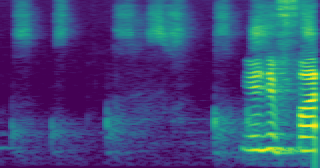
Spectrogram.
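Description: Marker pen writing on a whiteboard: several short, faint strokes as an equation is written, then the voice comes back near the end.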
